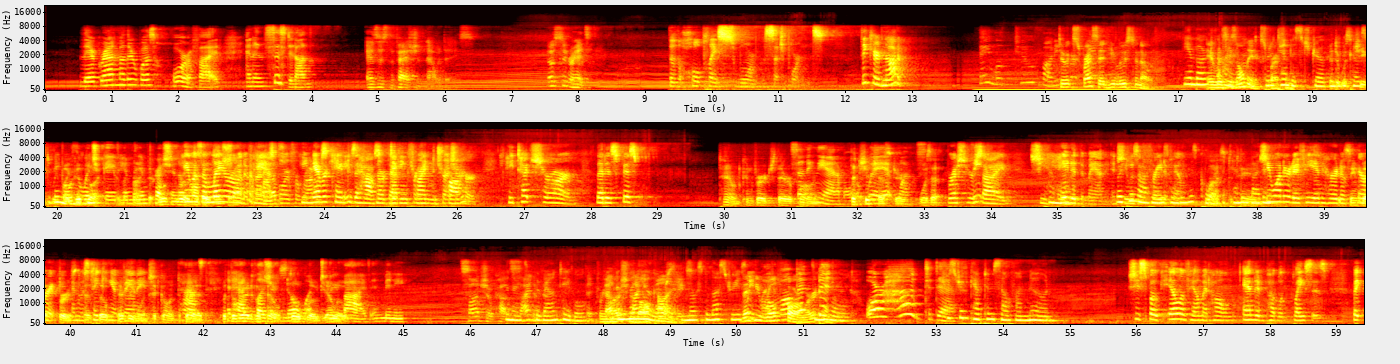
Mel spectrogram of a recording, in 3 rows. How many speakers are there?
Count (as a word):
nine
